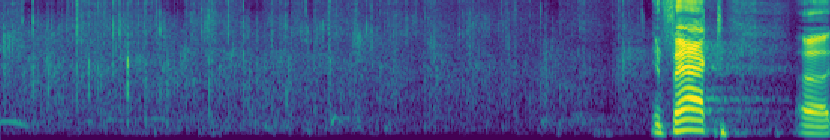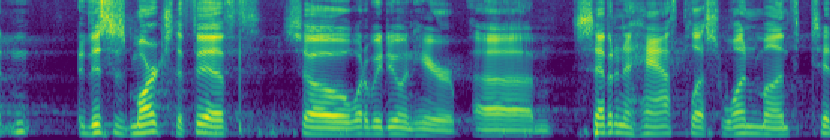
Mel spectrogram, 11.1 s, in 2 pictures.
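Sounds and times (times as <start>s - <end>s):
crowd applause: 0.0s - 4.4s
speech: 4.4s - 11.0s.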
